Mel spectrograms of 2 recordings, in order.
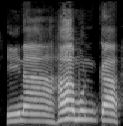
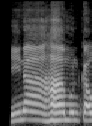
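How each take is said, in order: First: Slow, drawn-out challenge; emphatic repeat. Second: Said in the usual way. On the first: Real, not acted. (mabagal at madiing paghahamon) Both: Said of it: "ulitin ko".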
